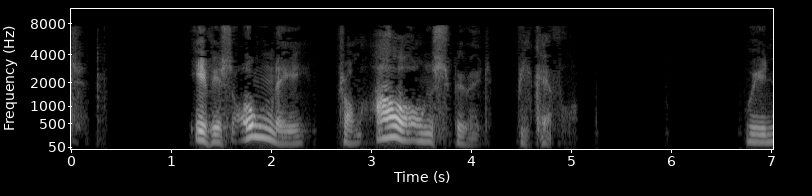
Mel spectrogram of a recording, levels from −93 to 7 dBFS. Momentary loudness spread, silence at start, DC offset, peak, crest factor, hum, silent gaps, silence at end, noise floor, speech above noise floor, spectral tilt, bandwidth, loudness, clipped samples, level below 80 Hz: 23 LU; 0 s; under 0.1%; -12 dBFS; 24 dB; none; 0.18-0.24 s, 0.37-1.18 s, 2.45-2.64 s, 4.20-4.45 s, 5.07-6.67 s; 0 s; under -90 dBFS; over 58 dB; -3 dB/octave; 7.6 kHz; -32 LUFS; under 0.1%; under -90 dBFS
